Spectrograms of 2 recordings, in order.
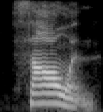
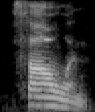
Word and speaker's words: Samhain: And I'm going to try to pronounce this without problems here. Happy Samhain. Samhain.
